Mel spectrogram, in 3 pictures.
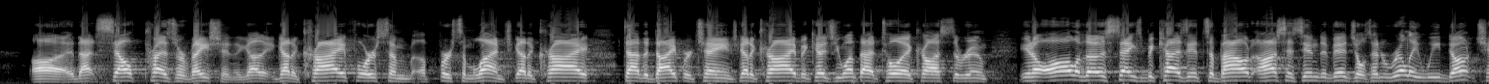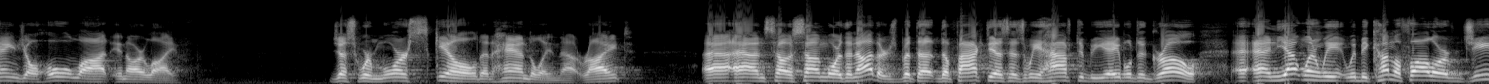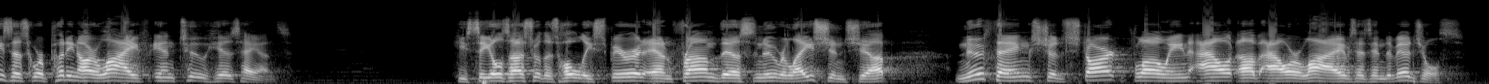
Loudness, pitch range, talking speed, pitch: -13 LUFS, 150-180 Hz, 165 wpm, 165 Hz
